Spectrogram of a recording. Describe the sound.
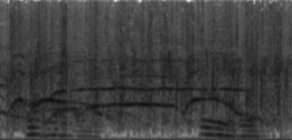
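A live audience at the Dream Factory game show bursts into sustained, dense applause as a contestant is bid farewell, many hands clapping loudly and continuously, with cheers and raised voices mixed into the ovation.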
